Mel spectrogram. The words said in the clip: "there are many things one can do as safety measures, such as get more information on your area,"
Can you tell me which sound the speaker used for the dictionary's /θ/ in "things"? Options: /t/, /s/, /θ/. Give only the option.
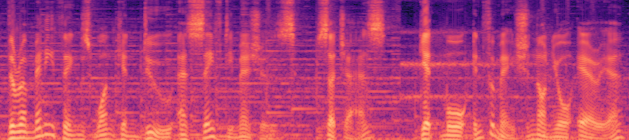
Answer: /θ/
